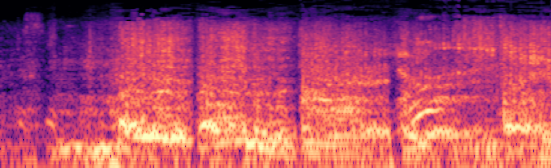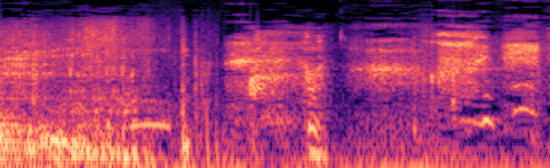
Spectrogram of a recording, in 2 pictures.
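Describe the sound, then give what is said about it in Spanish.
A lion, called the MGM lion, roars loudly as Samson faces it, deep rumbling growls rolling on for several seconds with brief breaks, ending in rougher, snarling bursts. “Este es Sansón enfrentándose con, un, eh, con el león de la metro directamente.”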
